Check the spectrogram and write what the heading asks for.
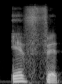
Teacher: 那我们注意到 t 呢直接失去爆破了，读成 ifit，我没有读成 ifit。而是读成了 ifit。那把 often 和 if 和 it 进行连读，那就变成了 often ifit，often if it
